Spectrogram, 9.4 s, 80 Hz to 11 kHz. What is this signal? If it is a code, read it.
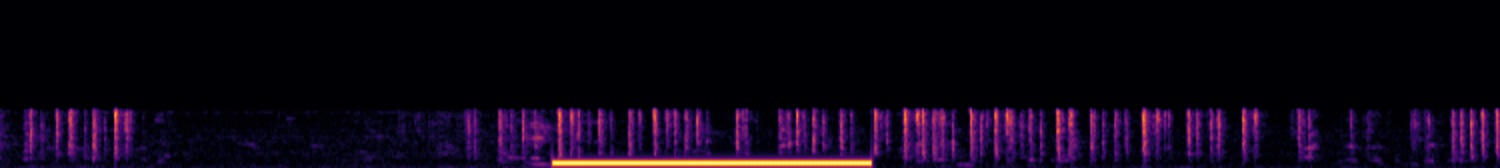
Ringback tone (North America), 440 + 480 Hz.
